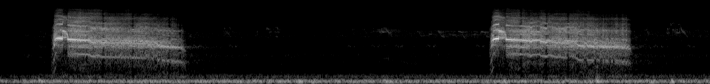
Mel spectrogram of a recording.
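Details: Two long, hoarse, descending screams of a Red-tailed Hawk, the most common Buteo hawk in the valley and a very common call, about four seconds apart, each slurring downward for over a second over a low steady hum.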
